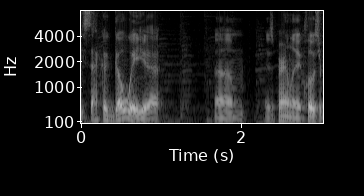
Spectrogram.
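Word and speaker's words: Sacagawea: Sack Jawia. Who incidentally apparently is pronounced with a hard G. Sakoa um is apparently a closer pronunciation.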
